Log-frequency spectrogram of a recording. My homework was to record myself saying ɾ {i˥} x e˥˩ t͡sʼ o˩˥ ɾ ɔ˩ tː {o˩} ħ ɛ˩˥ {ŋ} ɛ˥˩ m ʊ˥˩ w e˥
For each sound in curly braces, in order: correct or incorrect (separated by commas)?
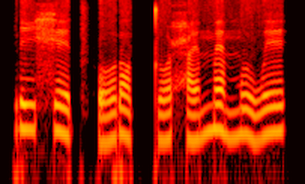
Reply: correct, incorrect, incorrect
